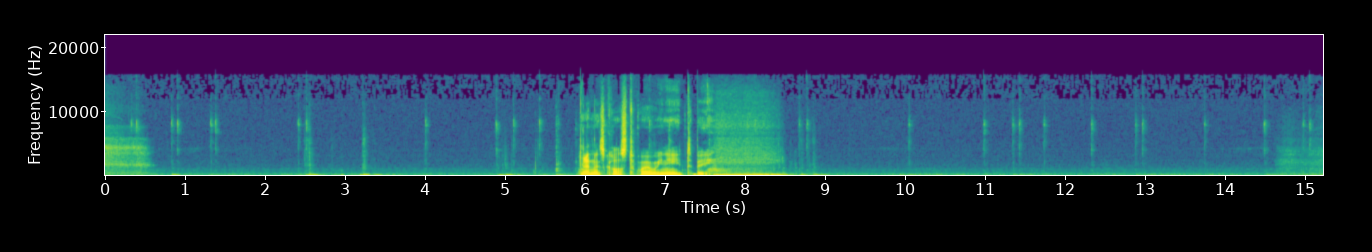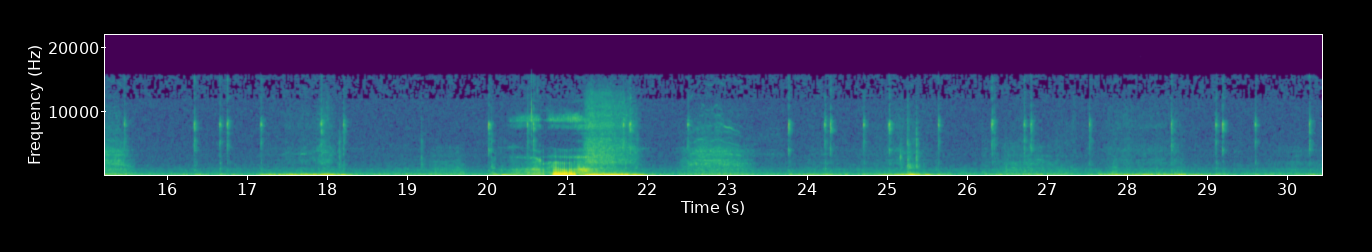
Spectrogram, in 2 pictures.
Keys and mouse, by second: 0.3 ctrl+shift+super+click, 0.8 ctrl+shift+super+click, 1.3 ctrl+shift+super+click, 2.4 ctrl+shift+super+click, 3.2 super+w, 4.0-4.9 super+drag, 5.1 alt+super+click, 6.2 alt+super+click, 7.0 super+right click, 8.0 super+click, 8.7 ctrl+shift+super+click, 10.1-10.9 super+drag, 11.4 click, 11.7-12.3 drag, 12.9 click, 13.7-14.5 drag, 15.0 click, 15.5-16.4 drag, 16.6 click, 17.2 click, 18.2-20.0 alt+drag, 20.5 click, 21.7 ctrl+shift+click, 22.5-23.8 drag, 24.2 super+click, 24.7 super+click, 25.3 ctrl+super+z, 25.6-26.3 super+drag, 26.7 super+click, 27.5-28.6 super+drag, 29.1 super+click, 29.6-30.3 drag.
